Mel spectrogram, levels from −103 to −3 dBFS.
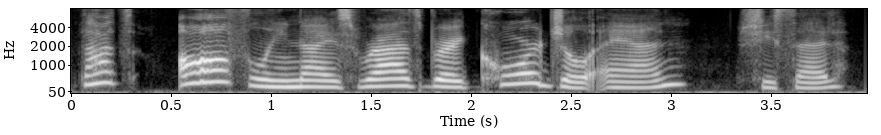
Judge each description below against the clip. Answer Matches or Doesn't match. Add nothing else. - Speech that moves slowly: Matches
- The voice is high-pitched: Matches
